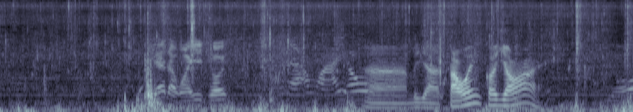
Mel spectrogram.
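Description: Water splashes nearby.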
